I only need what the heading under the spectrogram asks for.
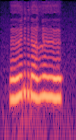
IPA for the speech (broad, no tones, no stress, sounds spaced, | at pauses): ø r œ l ø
